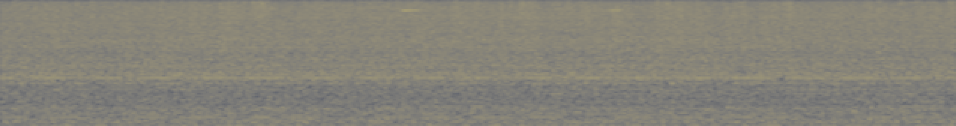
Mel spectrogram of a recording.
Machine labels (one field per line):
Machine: slide rail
